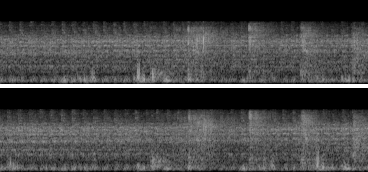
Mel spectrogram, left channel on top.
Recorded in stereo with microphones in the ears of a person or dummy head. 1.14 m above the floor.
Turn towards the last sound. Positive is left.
turn(degrees=20)  # may be behind; listen again after turning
